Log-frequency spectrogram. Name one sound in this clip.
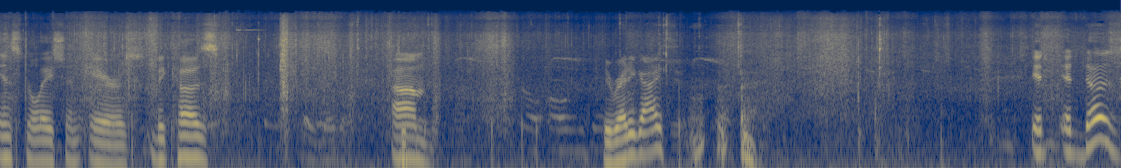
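A middle-aged man talks calmly and clearly into a close microphone.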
